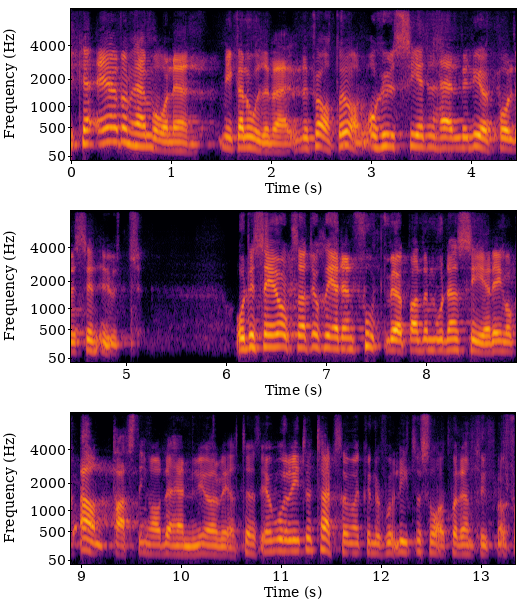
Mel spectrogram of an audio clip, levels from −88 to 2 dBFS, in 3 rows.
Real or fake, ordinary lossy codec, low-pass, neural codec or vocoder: fake; none; none; codec, 16 kHz, 2 kbps, X-Codec, HuBERT features, trained on general audio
